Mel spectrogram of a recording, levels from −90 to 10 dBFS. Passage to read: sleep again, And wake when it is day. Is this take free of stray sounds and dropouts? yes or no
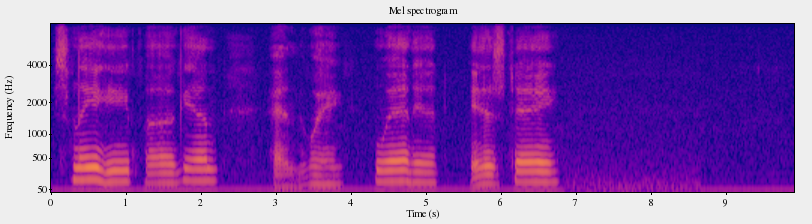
yes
